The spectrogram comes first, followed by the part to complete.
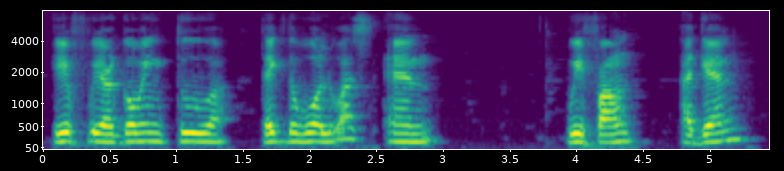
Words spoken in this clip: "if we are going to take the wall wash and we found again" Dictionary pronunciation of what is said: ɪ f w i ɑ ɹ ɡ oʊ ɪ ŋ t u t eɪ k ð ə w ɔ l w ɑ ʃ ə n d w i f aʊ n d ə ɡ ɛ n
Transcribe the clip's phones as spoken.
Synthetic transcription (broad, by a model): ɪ f w i ɑ ɹ ɡ oʊ ɪ ŋ t u t eɪ k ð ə w ɔ l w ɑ s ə n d w i f aʊ n d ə ɡ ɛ n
